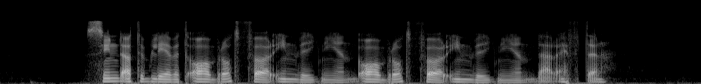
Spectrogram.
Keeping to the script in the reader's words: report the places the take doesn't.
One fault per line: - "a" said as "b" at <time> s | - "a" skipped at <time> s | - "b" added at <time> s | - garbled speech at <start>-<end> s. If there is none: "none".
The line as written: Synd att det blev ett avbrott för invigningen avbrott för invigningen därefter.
none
